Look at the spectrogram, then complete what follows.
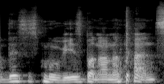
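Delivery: ordinary talk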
